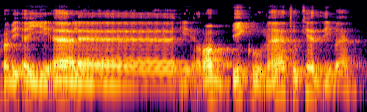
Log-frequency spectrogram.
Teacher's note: മദ് മുത്തസിൽ വാജിബ്, നൽകി അലിഫിനെ നാലോ അഞ്ചോ ഹറക്കത്തിന്റെ അളവിൽ ദീർഘിപ്പിക്കൽ നിർബന്ധമാണ്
